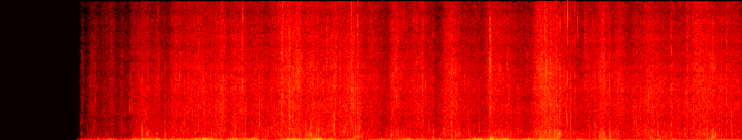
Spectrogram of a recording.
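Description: Wind blows outdoors in gusts.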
